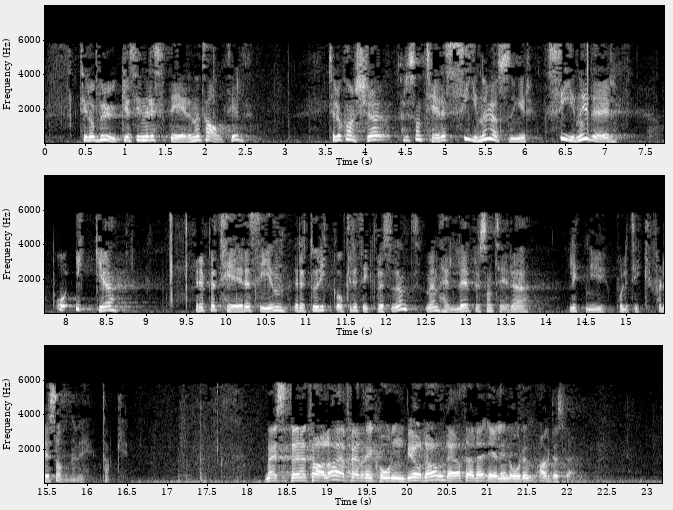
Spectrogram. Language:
Norwegian Bokmål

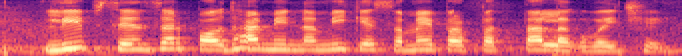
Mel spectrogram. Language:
Magahi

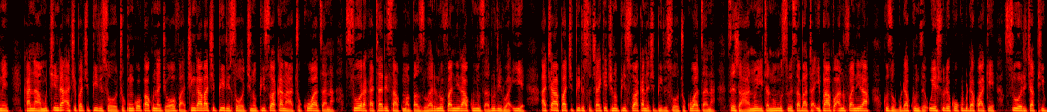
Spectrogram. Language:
Shona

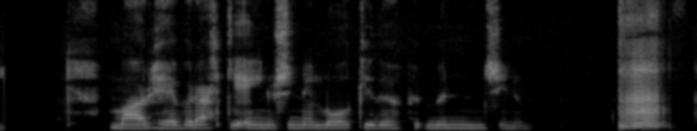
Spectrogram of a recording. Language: Icelandic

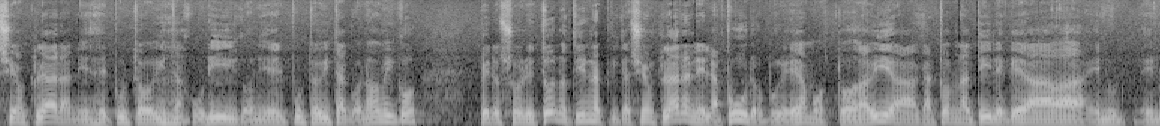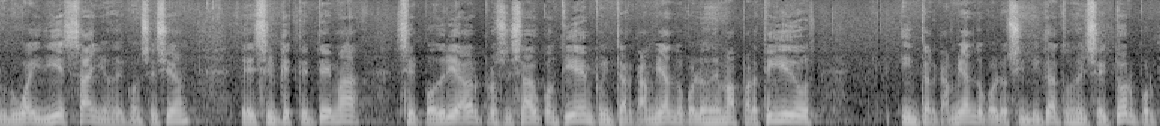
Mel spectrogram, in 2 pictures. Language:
Spanish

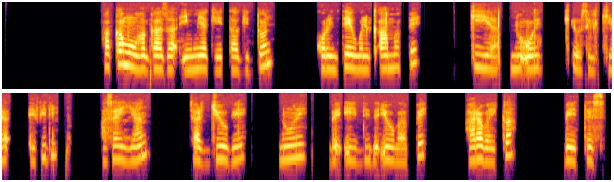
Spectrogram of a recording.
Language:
Wolaytta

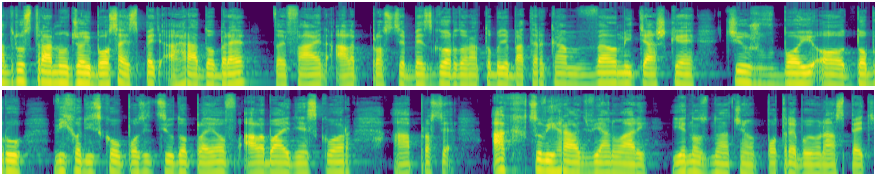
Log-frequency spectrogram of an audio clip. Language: Slovak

